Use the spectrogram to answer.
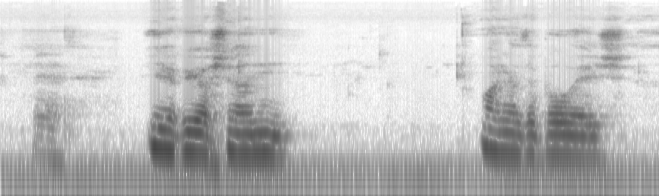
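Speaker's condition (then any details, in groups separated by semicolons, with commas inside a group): Parkinson's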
